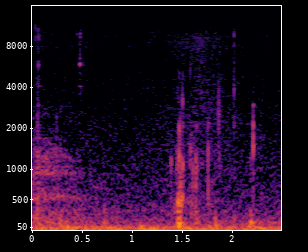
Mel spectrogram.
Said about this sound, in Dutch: Even een slokje thee tussendoor.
